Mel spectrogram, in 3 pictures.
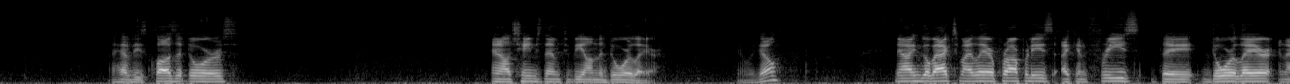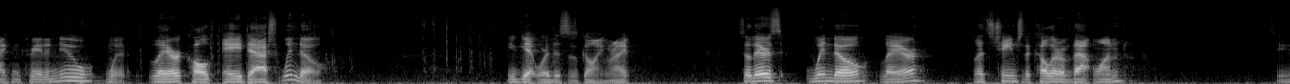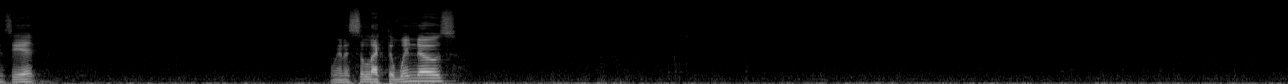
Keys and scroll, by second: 17.1 BackSpace.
